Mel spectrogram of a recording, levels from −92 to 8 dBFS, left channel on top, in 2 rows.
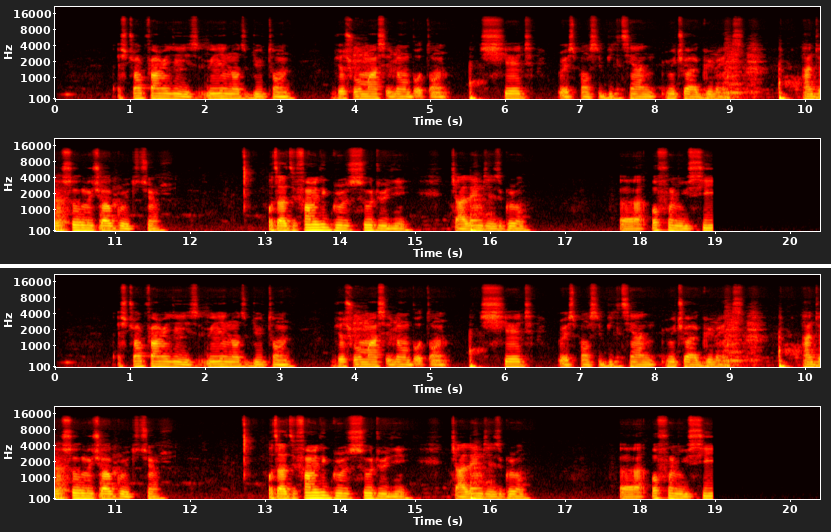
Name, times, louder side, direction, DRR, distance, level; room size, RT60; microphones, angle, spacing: voice 1, 0.8-3.2 3.7-5.3 5.5-6.4 6.7-11.7 12.7-16.5 17.7-19.0, equal, 10° right, 7.0 m, -25 dB
head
